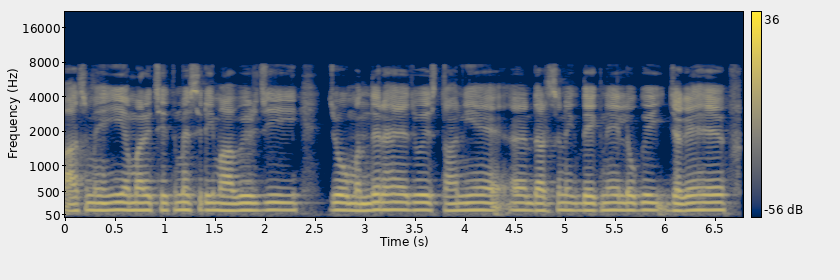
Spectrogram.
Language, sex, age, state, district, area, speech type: Hindi, male, 30-45, Rajasthan, Karauli, rural, spontaneous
